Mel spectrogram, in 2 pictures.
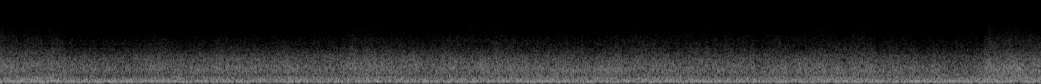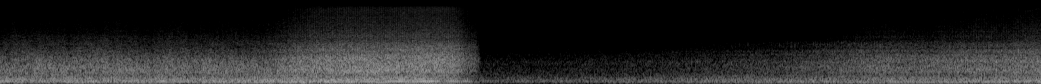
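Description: Mercedes-AMG GT 63 S E Performance's twin-turbo V8 running as the car drives at road speed, with tyre and road noise. The sound swells to its loudest about fourteen seconds in, cuts off suddenly, then builds again as the car comes closer.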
